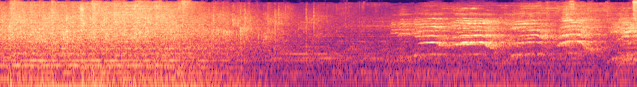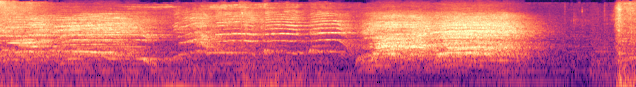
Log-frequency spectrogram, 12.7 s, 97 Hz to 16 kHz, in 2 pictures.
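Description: An esports arena crowd at an LCK Summer Split 2017 League of Legends match between SKT and BBQ cheers and chants in loud, rising waves of many voices, peaking near the end before dropping away abruptly.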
